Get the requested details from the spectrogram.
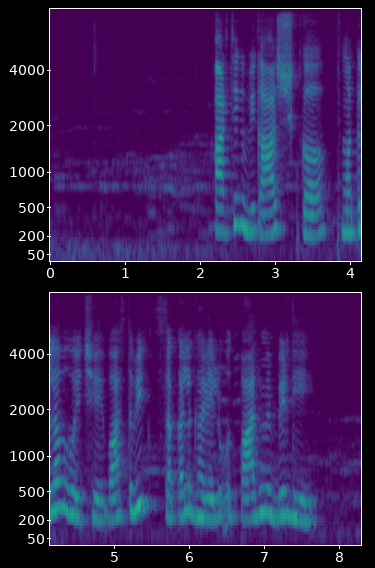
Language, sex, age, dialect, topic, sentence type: Maithili, female, 46-50, Eastern / Thethi, banking, statement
